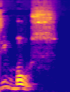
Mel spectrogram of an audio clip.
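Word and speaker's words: Igbos: Tem esse G aqui, mas esse G fica mudo na pronúncia, os Ibos, tá?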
